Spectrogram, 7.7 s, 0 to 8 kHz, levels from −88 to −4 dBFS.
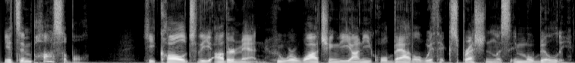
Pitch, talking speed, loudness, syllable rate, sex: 105 Hz, 135 wpm, -19 LUFS, 5.1 syllables/s, male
